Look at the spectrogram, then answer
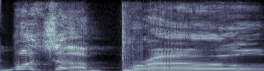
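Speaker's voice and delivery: put-on bro voice. Imitating a bro coming in: imitating a bro. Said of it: "like a bro coming in and be like".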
